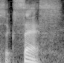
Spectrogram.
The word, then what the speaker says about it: success: The success of the success. Enfatizando la segunda sílaba.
